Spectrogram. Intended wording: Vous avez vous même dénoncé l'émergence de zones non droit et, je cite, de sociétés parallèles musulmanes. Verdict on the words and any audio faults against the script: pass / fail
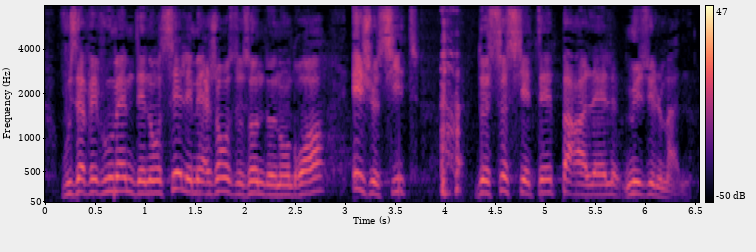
fail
